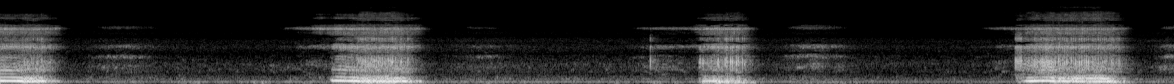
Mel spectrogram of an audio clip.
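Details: Woman snoring during sleep: loud, rough snores every three to four seconds over a steady room hum, with quiet gaps between breaths.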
